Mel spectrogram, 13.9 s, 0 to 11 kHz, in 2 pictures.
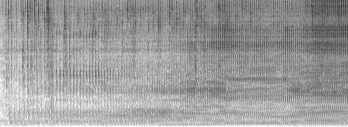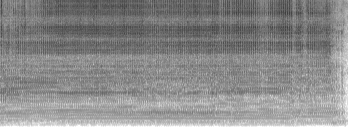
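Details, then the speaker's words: Wilesco D6 model steam engine, boiler not yet at full pressure: soft, even chuffing with a steady hiss building, beating slower than usual; small leak around the whistle also losing pressure, owner plans a new washer. "it's not up to full pressure yet it usually runs a little faster than that"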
